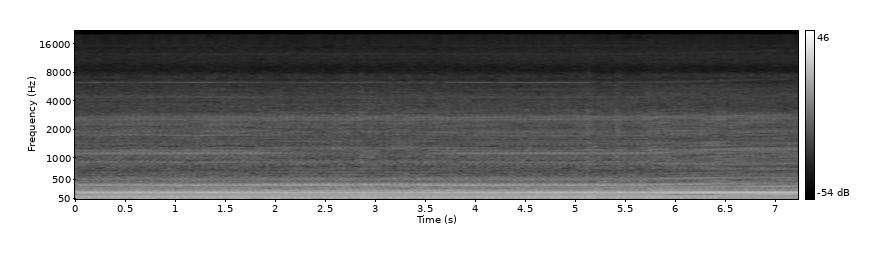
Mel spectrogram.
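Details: Ford 7.3L diesel with E4OD transmission and code P1748: a heavy idle with an uneven, lumpy beat, roughly three stumbles a second, misfiring even when the code is not present. Engine misfire.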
